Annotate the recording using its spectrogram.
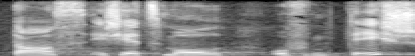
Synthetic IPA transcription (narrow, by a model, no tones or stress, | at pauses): d̥ɑsɪʃjɛt͡smɑːlufəmtɪʃ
